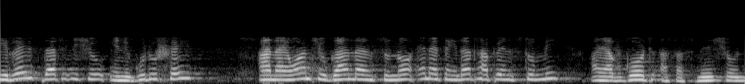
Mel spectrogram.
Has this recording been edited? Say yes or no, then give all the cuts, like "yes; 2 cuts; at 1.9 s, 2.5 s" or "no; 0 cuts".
no; 0 cuts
